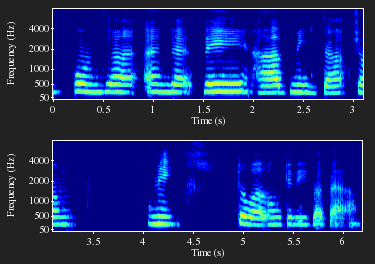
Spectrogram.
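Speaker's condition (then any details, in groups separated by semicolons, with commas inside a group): Cerebral palsy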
